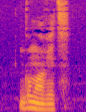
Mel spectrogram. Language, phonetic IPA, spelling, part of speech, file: Polish, [ɡũˈmɔvʲjɛt͡s], gumowiec, noun, LL-Q809 (pol)-gumowiec.wav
